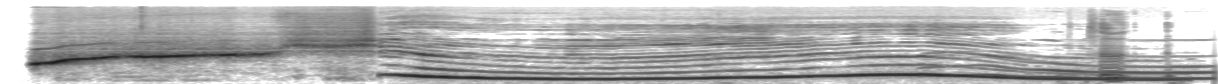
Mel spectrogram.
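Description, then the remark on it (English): A person imitates an emergency siren: a short whistled tone sweeps upward, then a sustained voiced wail slowly dips and rises, fairly loud, with no talking. “So my question to you guys is, which of the three emergency services has the best siren?”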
